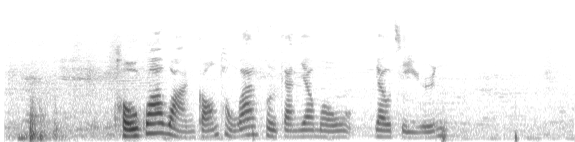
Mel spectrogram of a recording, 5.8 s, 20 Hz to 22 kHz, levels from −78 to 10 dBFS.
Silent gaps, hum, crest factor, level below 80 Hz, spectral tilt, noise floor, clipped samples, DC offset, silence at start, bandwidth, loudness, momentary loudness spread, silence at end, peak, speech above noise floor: none; none; 24 dB; -62 dBFS; -7.5 dB/octave; -57 dBFS; under 0.1%; under 0.1%; 0.15 s; 10.5 kHz; -24 LUFS; 27 LU; 1.3 s; -2 dBFS; 34 dB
